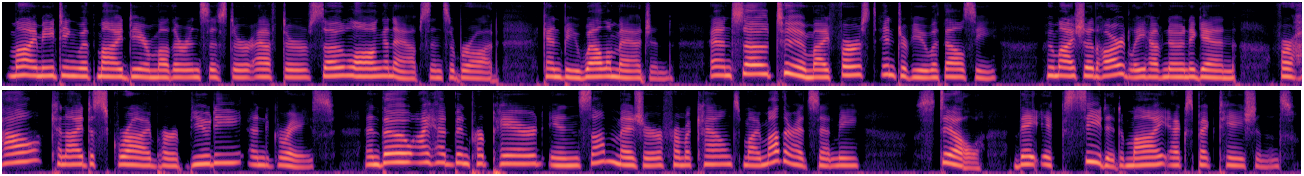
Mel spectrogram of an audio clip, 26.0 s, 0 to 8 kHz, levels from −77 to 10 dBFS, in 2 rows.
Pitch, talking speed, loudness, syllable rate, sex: 235 Hz, 145 wpm, -16 LUFS, 4.0 syllables/s, female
